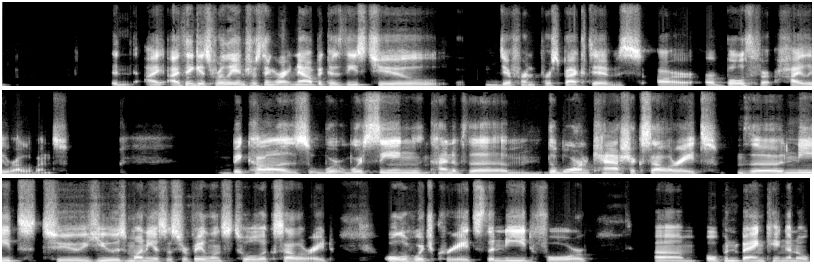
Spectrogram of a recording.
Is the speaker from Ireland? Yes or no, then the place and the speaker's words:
no; Greece; I grew up in Greece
